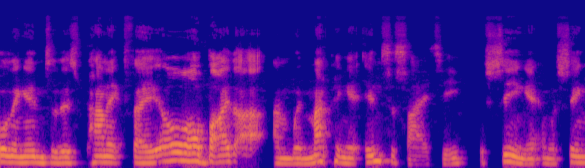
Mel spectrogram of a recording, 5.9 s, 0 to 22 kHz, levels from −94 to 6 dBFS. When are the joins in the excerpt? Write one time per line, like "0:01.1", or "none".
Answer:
0:02.7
